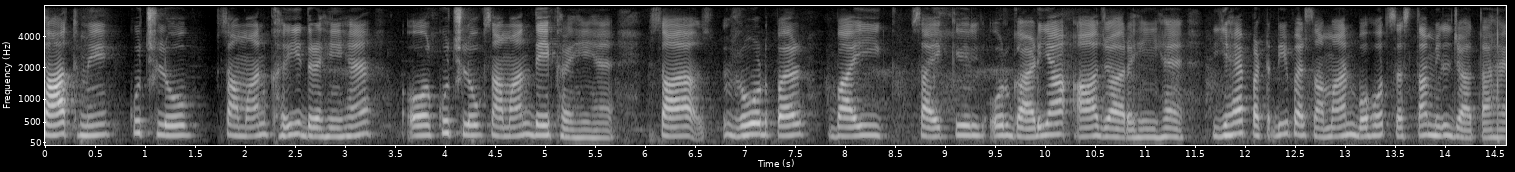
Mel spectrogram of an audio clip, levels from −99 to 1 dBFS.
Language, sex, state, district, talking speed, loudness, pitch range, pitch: Hindi, female, Bihar, Begusarai, 135 wpm, -28 LUFS, 190-220 Hz, 210 Hz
